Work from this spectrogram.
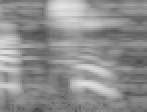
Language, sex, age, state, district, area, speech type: Hindi, female, 18-30, Bihar, Muzaffarpur, rural, read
